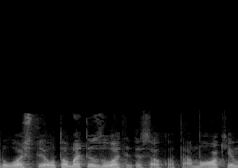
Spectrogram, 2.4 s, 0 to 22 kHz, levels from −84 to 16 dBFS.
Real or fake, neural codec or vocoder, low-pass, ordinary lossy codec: fake; codec, 16 kHz, 4 kbps, X-Codec, HuBERT features, trained on general audio; 7.2 kHz; AAC, 24 kbps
